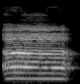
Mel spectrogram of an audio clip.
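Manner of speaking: plain reading voice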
